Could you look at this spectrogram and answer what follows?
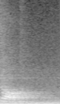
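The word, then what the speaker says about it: talk: इनको वावल जरूरी होता है, कभी कभी होता है ये, कभी कभी हम बोलते हैं जैसे टॉक, टॉक में एल साइलेंट होता है ना।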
